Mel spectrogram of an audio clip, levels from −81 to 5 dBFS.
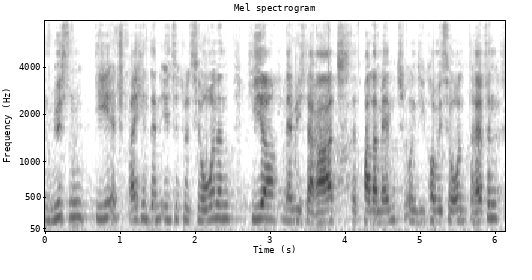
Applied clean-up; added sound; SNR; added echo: neural separator model SepFormer DNS4.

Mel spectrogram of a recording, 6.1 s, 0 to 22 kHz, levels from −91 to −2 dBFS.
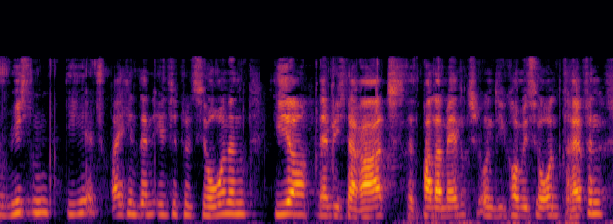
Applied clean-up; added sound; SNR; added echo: neural mask model DeepFilterNet 3.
